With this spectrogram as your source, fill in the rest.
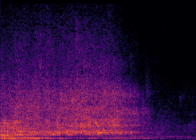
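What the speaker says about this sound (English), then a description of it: "because it's like flushing an airline toilet. It's extremely loud." A resort hotel toilet flushes with a loud, close rush of water that stays strong for about a second and a half, then fades as the bowl drains.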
